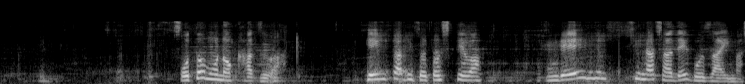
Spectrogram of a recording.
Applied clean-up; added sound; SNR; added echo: neural separator model SepFormer DNS4.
